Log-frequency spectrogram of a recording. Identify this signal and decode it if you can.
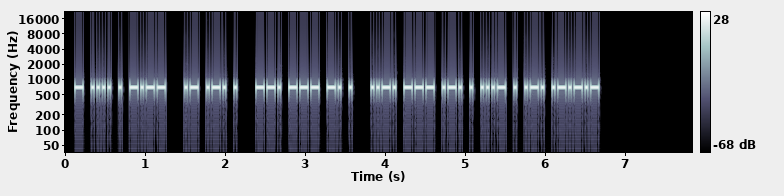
Morse code, heard as a keyed tone, about 34 wpm, 700 Hz. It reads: THEY ARE GONE FOREVER.
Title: Sentences from Top 1600 Words 35wpm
